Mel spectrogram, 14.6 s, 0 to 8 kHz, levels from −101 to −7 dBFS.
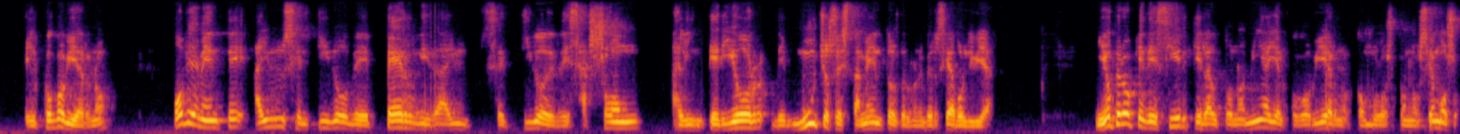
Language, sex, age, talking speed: Spanish, male, 50-69, 150 wpm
